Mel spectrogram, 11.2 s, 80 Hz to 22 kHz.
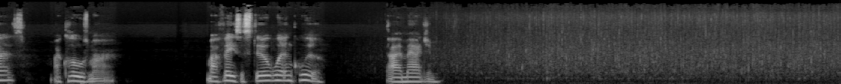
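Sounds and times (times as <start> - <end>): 
speech: 0.0 - 1.6, 2.8 - 4.4, 5.2 - 6.0
creek water flowing: 4.6 - 11.2.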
